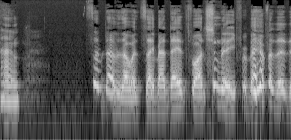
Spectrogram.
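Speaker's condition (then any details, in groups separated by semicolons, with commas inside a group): Parkinson's disease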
